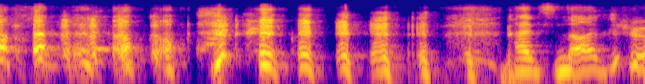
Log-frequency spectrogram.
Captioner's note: laughing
